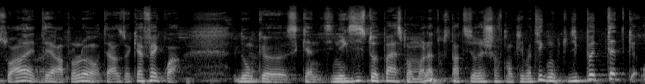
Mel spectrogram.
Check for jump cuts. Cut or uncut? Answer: cut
